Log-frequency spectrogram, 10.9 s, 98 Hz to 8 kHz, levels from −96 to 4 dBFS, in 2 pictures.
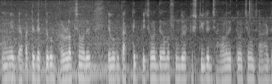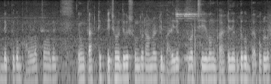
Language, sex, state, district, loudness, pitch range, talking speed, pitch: Bengali, male, West Bengal, Dakshin Dinajpur, -21 LUFS, 120-130 Hz, 250 wpm, 125 Hz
